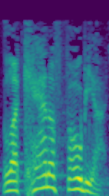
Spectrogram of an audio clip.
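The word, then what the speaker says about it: lachanophobia: You have a fear, and it's called, let me pronounce it correctly, lacanophobia. Lacanophobia.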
